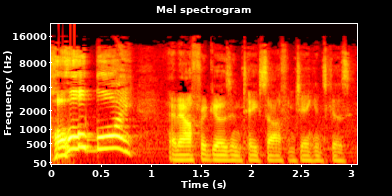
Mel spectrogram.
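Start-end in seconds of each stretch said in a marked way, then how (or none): 0.0-0.9 very high, loud dog yelp of joy; thrilled puppy. Acted. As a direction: burst out like an excited dog. Dog runs after thrown ball.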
